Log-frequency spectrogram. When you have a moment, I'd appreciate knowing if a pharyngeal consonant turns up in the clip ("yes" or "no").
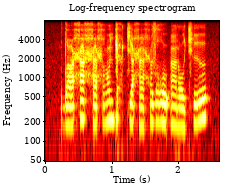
yes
